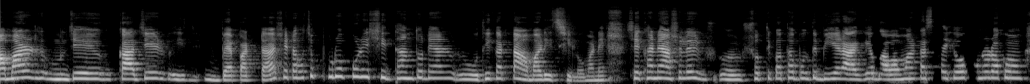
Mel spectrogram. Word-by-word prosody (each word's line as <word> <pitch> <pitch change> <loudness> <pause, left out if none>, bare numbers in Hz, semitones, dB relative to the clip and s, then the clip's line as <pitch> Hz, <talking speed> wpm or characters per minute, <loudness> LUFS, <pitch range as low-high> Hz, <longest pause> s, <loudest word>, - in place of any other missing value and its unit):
আমার 285 +5 +8 0.3
উ - - +6
যে - - +2 0.4
কাজের 250 +3 +5 0.2
ওইজ 215 -2 -3 0.3
ব্যাপারটা 200 0 0 0.2
সেটা 315 -1 -1
হচ্ছে 305 +6 -3
পুরোপুরি 365 0 0
সিদ্ধান্ত 285 -2 0
নেওয়ার 290 0 -1 0.3
অধিকারটা 275 +4 -1
আমারই 215 +1 +2
ছিল, 195 -4 -5
মানে 195 +1 -2 0.3
সেখানে 290 +1 +1
আসলে 285 +1 -2 0.2
স - - -21 0.4
সত্যি 265 +1 -6
কথা 275 +2 -3
বলতে 280 +1 -3
বিয়ের 260 +1 0
আগে 235 +2 -2
বাবা-মার 230 +3 +1
কাছ 275 - -3
থেকেও 290 0 -2
কোনো 290 0 -4
রকম, 295 0 0
275 Hz, 165 wpm, -22 LUFS, 235-290 Hz, 0.4 s, আমার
